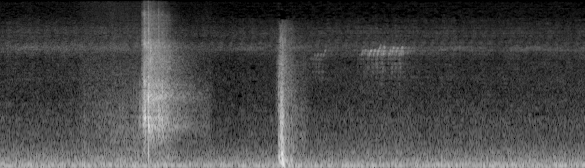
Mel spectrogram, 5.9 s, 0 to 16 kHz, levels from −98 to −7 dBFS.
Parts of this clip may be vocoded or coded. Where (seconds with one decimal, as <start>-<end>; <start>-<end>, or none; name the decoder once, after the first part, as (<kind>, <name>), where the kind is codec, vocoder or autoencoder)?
1.2-1.7 (vocoder, Vocos); 2.4-5.9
